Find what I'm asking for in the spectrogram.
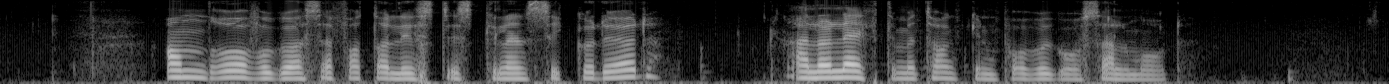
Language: Norwegian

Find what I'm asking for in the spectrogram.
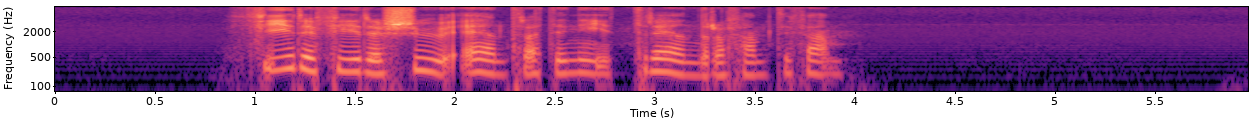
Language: Norwegian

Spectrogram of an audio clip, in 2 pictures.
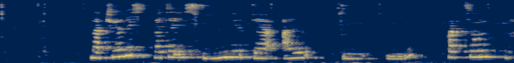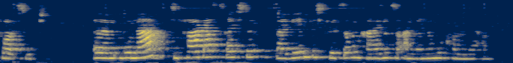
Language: German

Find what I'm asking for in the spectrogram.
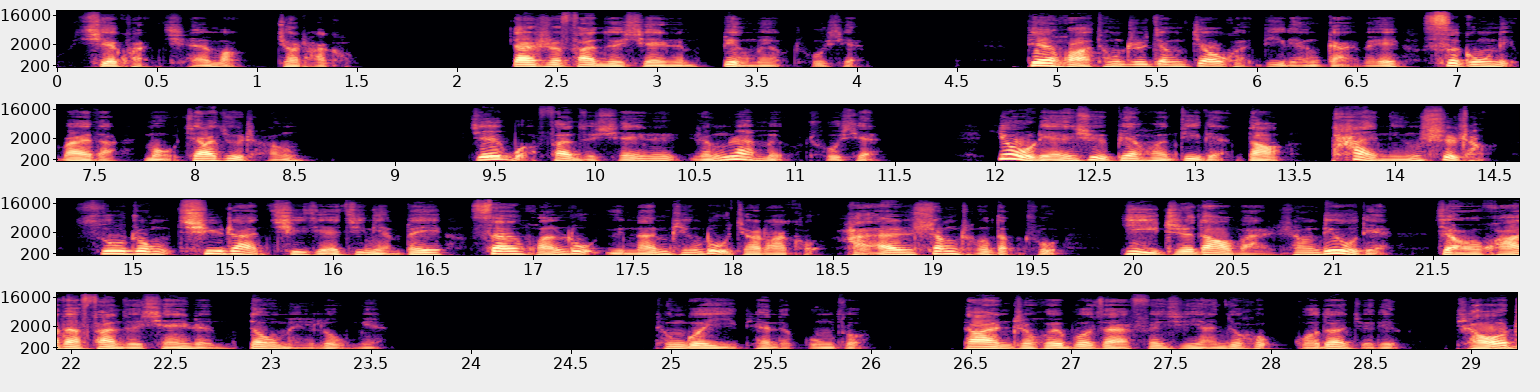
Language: Chinese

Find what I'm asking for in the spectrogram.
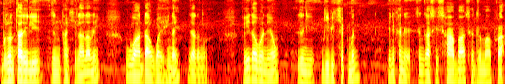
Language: Bodo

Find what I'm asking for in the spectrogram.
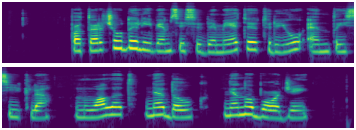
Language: Lithuanian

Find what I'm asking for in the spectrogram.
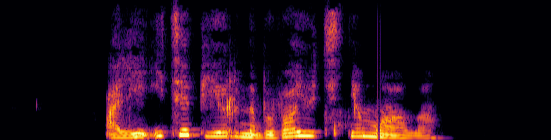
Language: Belarusian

